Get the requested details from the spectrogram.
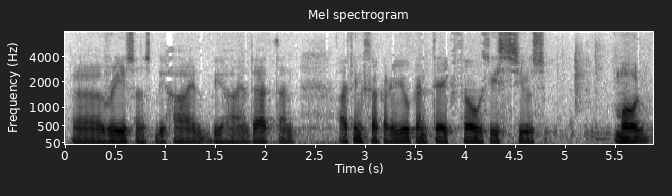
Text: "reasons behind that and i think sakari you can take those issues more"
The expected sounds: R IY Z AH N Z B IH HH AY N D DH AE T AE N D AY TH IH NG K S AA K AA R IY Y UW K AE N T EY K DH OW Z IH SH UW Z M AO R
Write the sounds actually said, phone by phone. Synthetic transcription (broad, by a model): R IY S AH N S B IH HH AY N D DH AE T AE N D AY TH IH NG K S AA K AA R IY Y UW K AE N T EY K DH OW S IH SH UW S M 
